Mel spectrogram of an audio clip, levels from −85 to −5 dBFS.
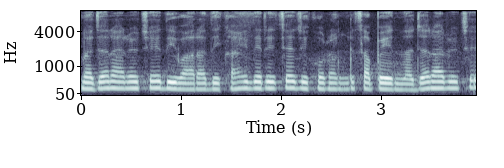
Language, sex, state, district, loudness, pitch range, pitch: Rajasthani, female, Rajasthan, Churu, -16 LUFS, 170-185 Hz, 180 Hz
